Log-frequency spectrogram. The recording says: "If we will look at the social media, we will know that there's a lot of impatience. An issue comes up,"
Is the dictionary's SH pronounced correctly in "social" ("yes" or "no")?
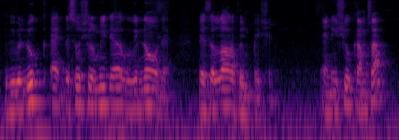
yes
